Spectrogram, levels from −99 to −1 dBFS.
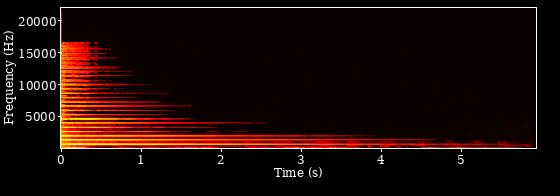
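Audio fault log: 0.00–0.44 s, hard clipping: The music opens about 13 dB hotter than the stage can pass. Its peaks are sliced flat. Those squared-off tops spray harmonics high into the spectrum. With overload this large, every loud moment carries a harsh fuzz.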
